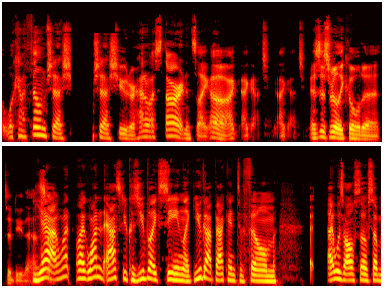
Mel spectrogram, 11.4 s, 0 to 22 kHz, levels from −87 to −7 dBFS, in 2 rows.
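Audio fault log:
1.03–1.73 s, stream reconnect: right after "of film should i" the connection drops, leaving about 289 ms of silence. The restarted decoder picks up 418 ms earlier than where it cut, since the server resent a burst, so you hear a short stretch repeated before "or how do i".
10.37–10.61 s, stream reconnect: after "got back into film" there's a 186 ms gap. Playback resumes about a tenth of a second later, so a sliver of audio is skipped.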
